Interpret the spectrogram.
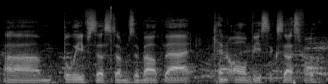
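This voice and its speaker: A young man commentating a live poker stream in a relaxed, analytical way. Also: on the low side, moderate pace, music in the background. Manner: easygoing, analytical. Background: crowd chatter of a poker room.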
